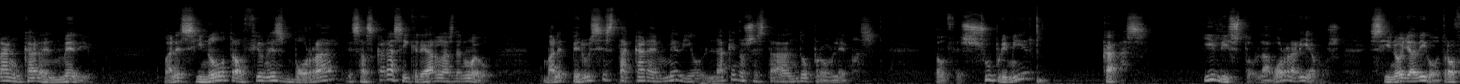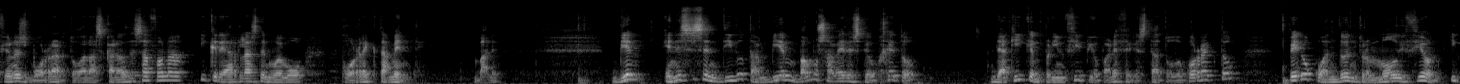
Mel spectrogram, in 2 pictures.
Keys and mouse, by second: 1.6 click, 5.4 click, 7.4-8.8 middle drag, 10.4 x, 14.6 click, 15.0 click, 20.4 Tab, 21.1 shift+middle click, 21.4-22.2 middle drag, 22.4 shift+middle drag, 22.8 middle click, 24.7 shift+middle drag, 25.0-26.2 middle drag, 26.5-26.8 shift+middle drag, 27.4 Tab, 27.9 shift+middle click, 28.6 ctrl+r.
